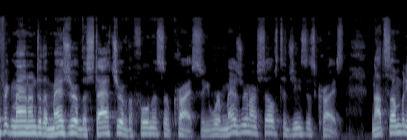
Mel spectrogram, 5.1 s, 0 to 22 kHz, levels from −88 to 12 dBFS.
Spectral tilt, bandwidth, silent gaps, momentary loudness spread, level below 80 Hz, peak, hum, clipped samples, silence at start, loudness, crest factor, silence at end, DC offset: -5 dB/octave; 14 kHz; none; 12 LU; -66 dBFS; -10 dBFS; none; under 0.1%; 0 s; -27 LUFS; 18 dB; 0 s; under 0.1%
